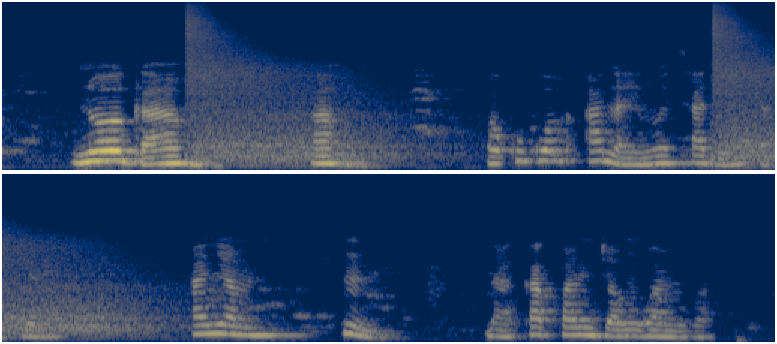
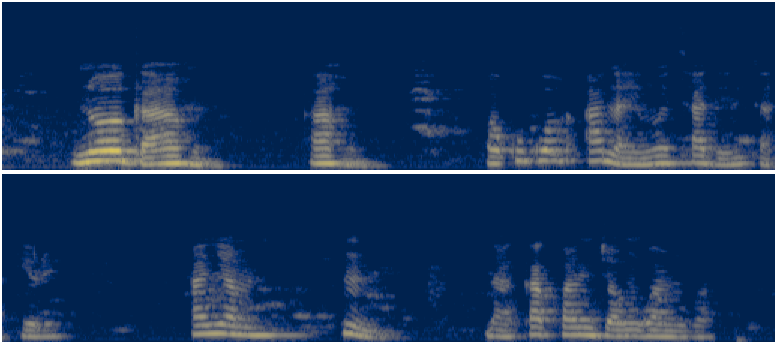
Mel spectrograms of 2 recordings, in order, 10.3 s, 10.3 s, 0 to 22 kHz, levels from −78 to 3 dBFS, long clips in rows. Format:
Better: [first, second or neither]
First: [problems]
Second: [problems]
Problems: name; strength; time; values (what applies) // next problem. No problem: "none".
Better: second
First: background sound (Explosion); 12 dB below the speech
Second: none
